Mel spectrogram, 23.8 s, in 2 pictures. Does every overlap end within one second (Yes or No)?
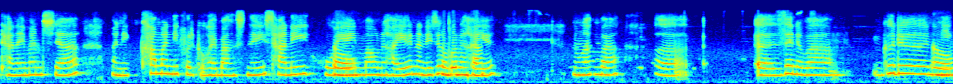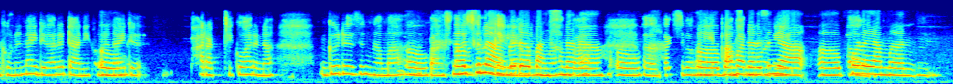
No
